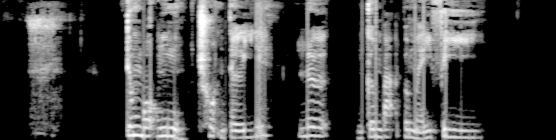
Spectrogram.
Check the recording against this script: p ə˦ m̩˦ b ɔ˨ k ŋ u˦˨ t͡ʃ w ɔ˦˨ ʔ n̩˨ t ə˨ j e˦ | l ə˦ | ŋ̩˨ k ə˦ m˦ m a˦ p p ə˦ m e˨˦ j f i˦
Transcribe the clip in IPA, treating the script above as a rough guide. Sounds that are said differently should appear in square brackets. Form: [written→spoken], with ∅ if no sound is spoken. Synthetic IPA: [p→t] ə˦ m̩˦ b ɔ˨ [k→ʔ] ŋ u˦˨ t͡ʃ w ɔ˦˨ ʔ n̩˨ t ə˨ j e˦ | l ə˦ | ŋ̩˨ k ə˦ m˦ [m→b] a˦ [p→ʔ] p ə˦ m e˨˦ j f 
